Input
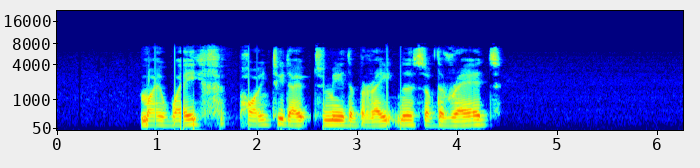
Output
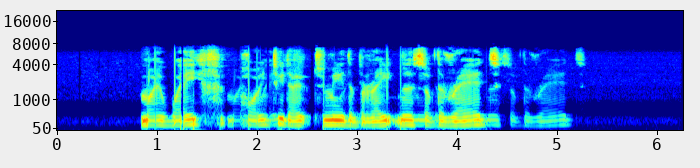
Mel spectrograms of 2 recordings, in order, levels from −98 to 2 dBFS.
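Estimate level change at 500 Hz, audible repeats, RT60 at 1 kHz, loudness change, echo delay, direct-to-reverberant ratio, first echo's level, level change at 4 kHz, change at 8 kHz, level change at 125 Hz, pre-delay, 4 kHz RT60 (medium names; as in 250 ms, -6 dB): -17.0 dB, 1, no reverb, -1.5 dB, 857 ms, no reverb, -20.0 dB, +9.5 dB, no reading, -0.5 dB, no reverb, no reverb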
